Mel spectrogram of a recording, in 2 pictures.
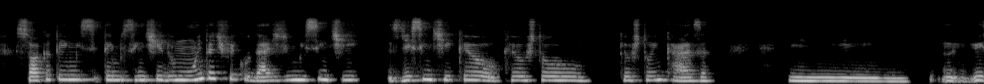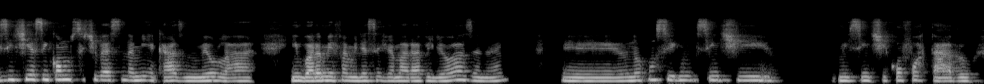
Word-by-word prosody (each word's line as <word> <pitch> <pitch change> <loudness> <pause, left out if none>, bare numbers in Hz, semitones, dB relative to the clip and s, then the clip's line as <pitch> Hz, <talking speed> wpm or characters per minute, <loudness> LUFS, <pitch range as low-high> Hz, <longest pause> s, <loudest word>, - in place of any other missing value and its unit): Só 185 -1 0
que 185 - -4
eu - - -5
tenho 215 0 +2
me 215 - +2 0.2
tenho 205 -1 +1
me 205 - -1
sentido 200 0 -1
muita 215 +8 +4
dificuldade 185 -10 -3
de 200 +2 -4
me 205 0 +7
sentir 205 -1 0 0.3
de 185 +3 -2
sentir 215 +1 +1
que 210 +1 -7
eu 190 -5 -1
que 175 +4 -9
eu 190 0 -4
estou 185 -2 -2 0.3
que - - -6
eu - - -3
estou 185 +2 -7
em 205 +1 +1
casa 165 -3 -2 0.8
e - - -1
m 155 -4 +2 0.3
me 160 +3 -1
sentir, 210 +3 +2
assim, 215 0 +4
como 215 +1 +5
se 220 +1 -7
tivesse 195 -2 -2
na 185 -2 0
minha 185 -1 +1
casa, 170 -1 -1
no 165 - +4
meu 170 +2 +4
lar, 160 -1 -1 0.4
embora 170 0 +5
a - - +5
minha 180 0 +4
família 170 -2 +2
seja 165 -1 -3
maravilhosa, 165 +3 +1
né, 160 +2 0 0.6
eh, 155 -1 +2
eu 165 +1 +1
não 180 +1 +2
consigo 205 0 -1
me 195 - -10
sentir 190 -2 -2 0.6
me 170 0 +3
sentir 170 0 -3
confortável 170 -4 -2
185 Hz, 170 wpm, -23 LUFS, 165-205 Hz, 0.8 s, me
